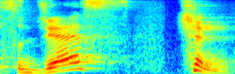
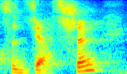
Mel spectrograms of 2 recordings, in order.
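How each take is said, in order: First: The middle consonant is a ch sound. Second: The middle consonant is a sh sound. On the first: The speaker calls it right. "that T is pronounced as she, as ch sound" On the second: The speaker calls it wrong. "not suggestion"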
